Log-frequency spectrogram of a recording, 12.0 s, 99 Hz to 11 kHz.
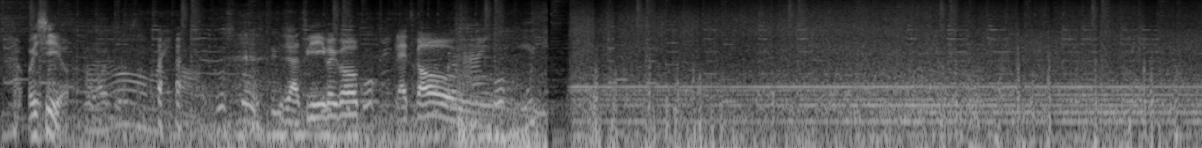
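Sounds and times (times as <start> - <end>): outboard motor running: 0.0 - 12.0
wind rumble on microphone: 1.9 - 12.0.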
